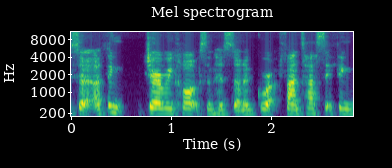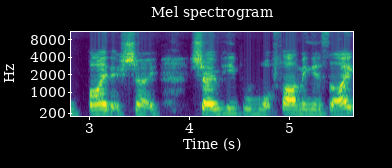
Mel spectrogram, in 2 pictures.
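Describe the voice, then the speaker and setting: A woman speaks with a southern English accent. Her pace is fairly quick. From Luton area, Bedfordshire, England. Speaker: community radio host. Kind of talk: casual chat.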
